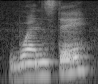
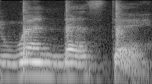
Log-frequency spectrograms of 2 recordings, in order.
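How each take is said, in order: First: The word is said with two syllables. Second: The word is said with three syllables. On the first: "Wednesday has two syllables" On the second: "it looks like it could be Wednesday"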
